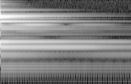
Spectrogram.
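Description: A single guitar note B, played on the second fret of the second string, rings out clearly and decays slowly, alone.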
